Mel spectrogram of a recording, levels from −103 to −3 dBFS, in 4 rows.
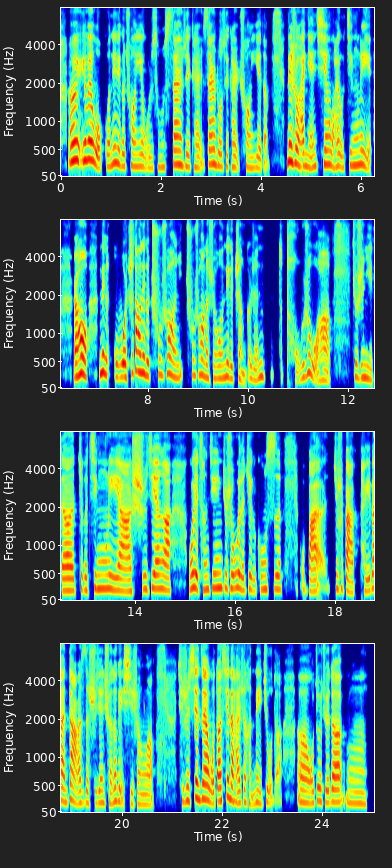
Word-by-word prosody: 呃， 310 +3 +9
因 315 +2 +4
为 330 - +9
我 290 - +3
国 210 +4 -7
内 270 +4 0
那 260 - 0
个 215 - -5
创 215 0 -5
业， 210 0 -4
我 185 - -10
是 - - -11
从 195 +1 -10
30 245 +3 0
岁 205 -2 -4
开 195 -2 -7
始， - - -13
30 255 0 +1
多 215 -2 -4
岁 205 - -9
开 200 0 -5
始 - - -8
创 195 -3 -6
业 185 -2 -6
的， 245 - -8 0.3
那 300 +1 +7
时 270 - +2
候 245 - +5
还 215 +1 +2
年 205 0 -4
轻。 245 +2 0
我 210 - -3
还 210 - -3
有 200 -3 -4
精 230 +2 -3
力， 230 -9 -2 0.3
然 240 +1 +6
后 280 -4 +9 0.2
那 310 +2 +6
个 275 -2 -1
我 235 -1 +2
知 300 +7 -6
道 335 -2 +7
那 305 - +5
个 250 -2 0
初 280 +2 -8
创 270 -3 0 0.2
初 270 -1 -9
创 270 -1 -2
的 225 - -2
时 210 +1 -9
候， 215 +1 -5
那 240 +1 -1
个 210 - -4
整 215 +7 -6
个 - - -11
人 210 +5 -5 0.3
的 220 - -17
投 175 +6 -11
入 305 +6 -2
啊， - - -2 0.4
就 235 -1 -6
是 225 +2 -4
你 215 -4 -3
的 210 +2 +3
这 210 +3 -8
个 220 -1 -4
精 240 +2 -2
力 230 -2 0
呀， 200 -2 +3
时 235 +3 -2
间 240 +1 +2
啊， 215 -2 +5 0.4
我 245 +3 +3
也 245 - +5
曾 230 +1 -5
经 255 +1 0
就 255 -1 -5
是 245 +1 -1
为 255 +1 0
了 215 -2 -3
这 235 +2 -3
个 195 - -12
公 230 0 -5
司， 235 0 -4 0.4
我 - - -12
把 - - +2 0.2
就 245 - -6
是 245 - -6
把 210 -7 +3
陪 205 +1 -5
伴 240 -3 +2
大 255 -3 +5
儿 200 - -1
子 200 - -14
的 205 - -5
时 205 +2 -4
间 210 0 -5
全 190 -1 -5
都 235 - -1
给 225 -2 -4
牺 190 - -2
牲 180 -1 -7
了。 175 - -5 0.5
其 225 - -8
实 240 +1 0
现 280 +4 +3
在 260 -1 +7
我 190 -5 0
到 230 0 +6
现 310 +5 +1
在 240 - +7
还 200 -2 0
是 215 - -5
很 215 - -9
内 210 -2 -4
疚 210 +4 -7
的， - - -8 0.3
呃， 210 -2 0
我 195 +1 -4
就 235 +2 -2
觉 215 -2 -4
得， 220 +3 +3
嗯， 195 -2 -9
225 Hz, 290 characters per minute, -23 LUFS, 205-245 Hz, 0.5 s, 呃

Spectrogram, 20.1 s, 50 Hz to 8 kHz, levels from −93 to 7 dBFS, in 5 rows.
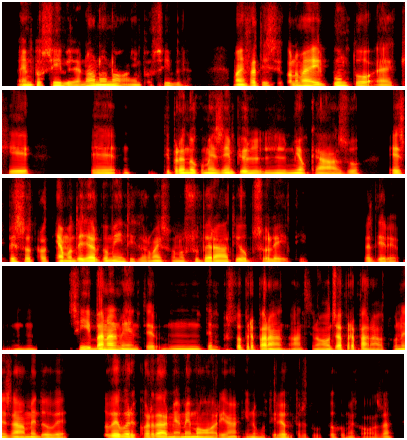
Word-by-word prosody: È - - -2
impossibile. 100 -2 +2
No, 145 - +2
no, 180 +2 +8
no, 165 - +3
è - - -4
impossibile. 95 -1 -8 0.4
Ma 110 - +4
infatti, 130 +4 +3
secondo 115 +2 -5
me, 145 -1 +7
il 100 -1 +2
punto 130 -3 0
è 95 -2 -4
che 100 0 -2 0.5
ehm, 95 -1 -2 0.5
ti - - -10
prendo 105 -2 +5
come 95 +1 0
esempio 100 +1 +3
il 90 0 0
il 90 -1 -1
mio 95 0 +2
caso, 95 +4 -3 0.2
e 95 - +1
spesso 110 +4 -3
trattiamo 105 0 0
degli 100 +1 +3
argomenti, 115 +4 +2
che 95 - -16
ormai 100 +3 -2
sono 90 -3 -10
superati 105 +3 0
o 95 - +3
obsoleti. 85 -2 -7 0.5
Per 95 - -8
dire, 80 -3 -7
mhmm, 80 0 -15 0.3
sì, - - -2
banalmente, 95 -9 +4
mhmm, 95 -1 -5
temp 120 -1 -10
sto 125 - -4
preparan 105 -8 +2
anzi 85 -1 -11
no, 85 - -6
ho 85 - -1
già 105 +4 +3
preparato 80 -8 -3
1 95 - -4
esame, 95 -1 0
dove 85 -2 -4 0.3
dovevo 105 -3 +4
ricordarmi, 95 0 +2
a - - -4
memoria- 90 +1 -1
inutile 80 -4 -8
oltretutto - - -12
come 80 - -18
cosa- 100 +5 -13
95 Hz, 180 wpm, -25 LUFS, 90-110 Hz, 0.5 s, no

